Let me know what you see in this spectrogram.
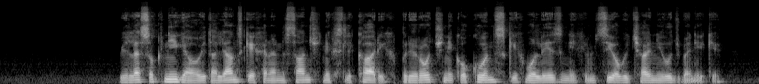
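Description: Nothing stood out as a technical fault on listening to this speech recording.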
